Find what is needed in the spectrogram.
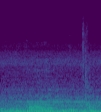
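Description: Low steady rumble with a faint steady hum, and a single faint click near the end; no distinct sound event.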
